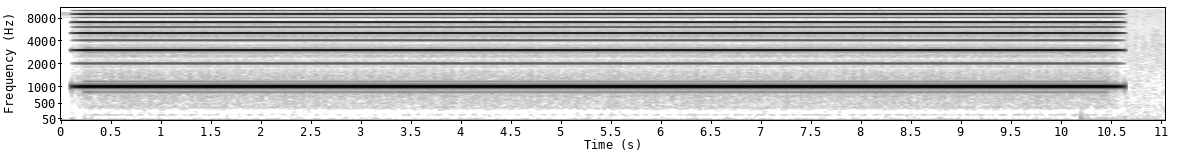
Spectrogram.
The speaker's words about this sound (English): This is the sound of a 1000 Hz square wave.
